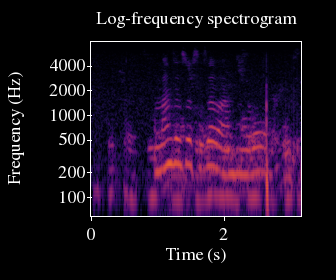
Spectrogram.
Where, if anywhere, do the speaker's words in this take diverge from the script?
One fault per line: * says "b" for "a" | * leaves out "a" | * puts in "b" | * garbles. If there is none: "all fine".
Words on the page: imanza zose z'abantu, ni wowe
all fine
